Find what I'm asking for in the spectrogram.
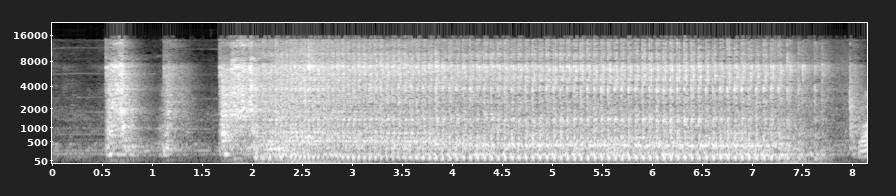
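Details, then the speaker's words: Yamaha Xmax scooter engine running: fast, light metallic ticking that keeps pace with engine speed, from abnormal play in a worn rocker arm roller in the cylinder head striking the valves. "Tu vois, quand on entend ce beau bruit, c'est qu'il y a un gros problème dans la culasse. Arboracam, culbuteur, soupape."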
